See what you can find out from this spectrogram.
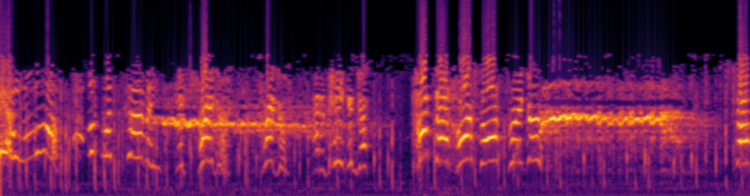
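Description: A huge red stallion neighs loudly and repeatedly as it charges after riders while protecting its band of mares, shrill whinnies rising and falling in quick bursts, with a short pause midway before another agitated round of neighing starts.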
